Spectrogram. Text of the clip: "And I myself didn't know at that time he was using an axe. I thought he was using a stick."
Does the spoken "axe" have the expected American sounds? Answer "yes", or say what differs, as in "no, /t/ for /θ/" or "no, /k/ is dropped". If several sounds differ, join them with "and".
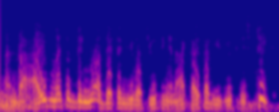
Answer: no, /s/ is dropped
